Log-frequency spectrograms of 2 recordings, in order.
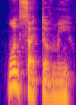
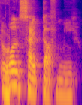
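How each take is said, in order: First: The d is clearly voiced, with a resonant tone. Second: The d sounds voiceless, like 'sight', and muffled. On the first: The speaker calls it right. "mine's so much more musical" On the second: The speaker calls it wrong. "It sounds like he's saying the letter S S I G H T sight"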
